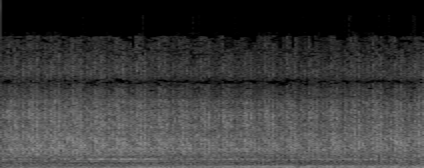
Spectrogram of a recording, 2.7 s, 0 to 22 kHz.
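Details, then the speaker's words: 1953 Chevy 4100 truck, first start after sitting, idling on its own with oil pressure: steady, even idle with a slightly raspy exhaust note from a sizable exhaust leak, no knocking and no smoke; old engine runs well. "no smoke that's the way these things sound i know it probably sounds noisy to you but that's the way they are that's awesome back inside here it actually sounds really really good"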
